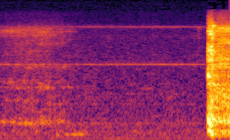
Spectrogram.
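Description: A single sharp cough bursts out loudly at the very end after near silence with faint background hum.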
